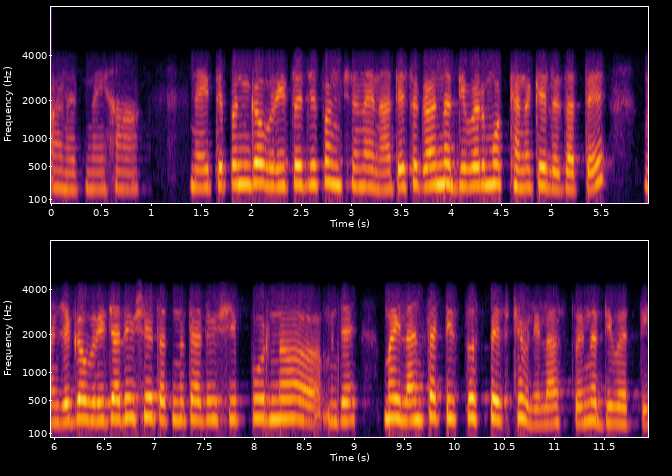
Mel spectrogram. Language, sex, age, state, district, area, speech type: Marathi, female, 18-30, Maharashtra, Kolhapur, urban, conversation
